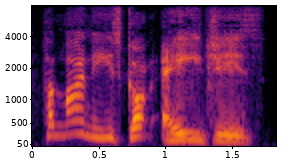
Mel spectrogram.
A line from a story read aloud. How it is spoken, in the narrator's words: snapped Ron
